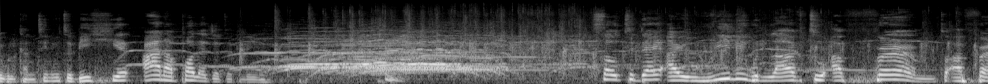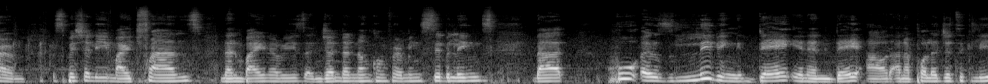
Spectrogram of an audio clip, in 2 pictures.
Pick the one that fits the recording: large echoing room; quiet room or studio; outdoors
outdoors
